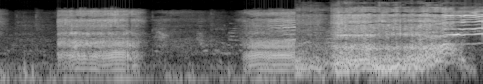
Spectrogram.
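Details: Dad snoring, with a baby who seems scared reacting to the sound, amid music and laughter. Snoring.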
